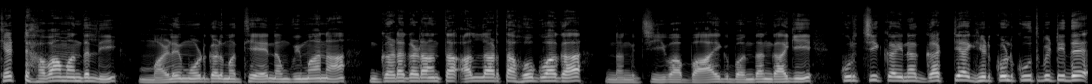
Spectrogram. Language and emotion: Kannada, fearful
